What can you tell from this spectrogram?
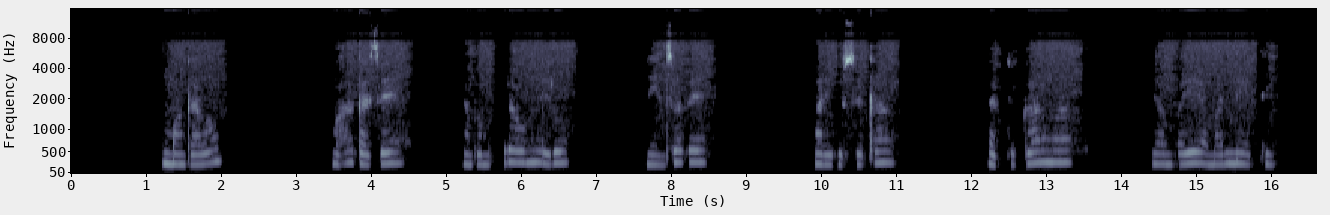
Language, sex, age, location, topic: Kinyarwanda, female, 18-24, Huye, health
